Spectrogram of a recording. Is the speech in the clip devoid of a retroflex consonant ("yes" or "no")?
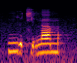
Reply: yes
